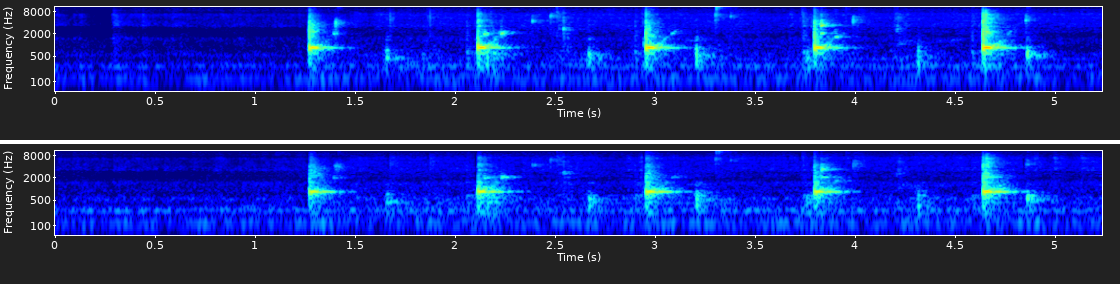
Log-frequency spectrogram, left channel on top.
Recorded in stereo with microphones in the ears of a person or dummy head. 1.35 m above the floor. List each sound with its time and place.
1.3 s dripping: 35° left (ahead or behind), 0.5 m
